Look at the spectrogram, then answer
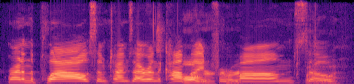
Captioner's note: none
